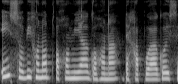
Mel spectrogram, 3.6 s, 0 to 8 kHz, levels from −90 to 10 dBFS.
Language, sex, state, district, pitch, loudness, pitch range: Assamese, female, Assam, Kamrup Metropolitan, 210 Hz, -17 LUFS, 190-245 Hz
